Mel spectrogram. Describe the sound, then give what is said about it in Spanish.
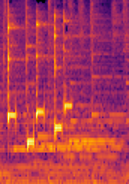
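A smartphone notification chime, alerting that something new has been received, plays a quick run of bright, bell-like tones, about five short notes in a rising-and-falling melody, clear, over a soft sustained background hum. “Así es como me alerta el celular que algo nuevo he recibido, quizás una promoción un mensaje, o me recuerdo que mi clase virtual ya va a empezar.”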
